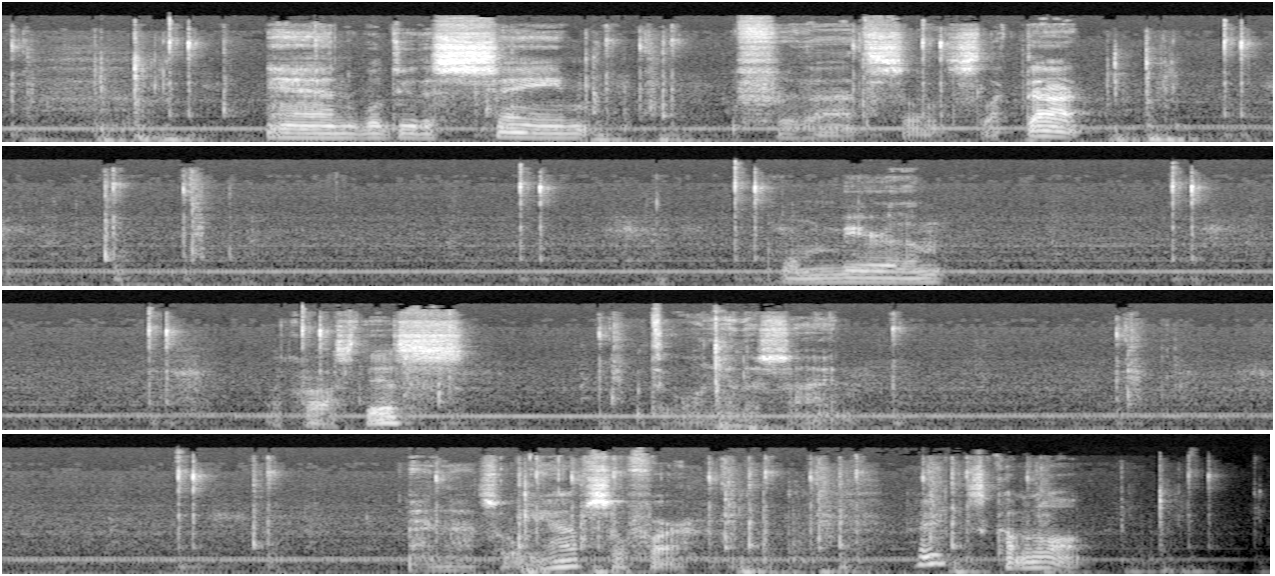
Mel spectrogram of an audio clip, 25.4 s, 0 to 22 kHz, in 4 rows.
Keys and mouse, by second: 0.1 middle click, 0.7 ctrl+s, 4.6-5.7 drag, 5.7 shift+s, 8.9-11.8 drag, 13.4-15.1 drag, 14.5 middle click, 16.3 a, 16.7-18.2 middle drag, 19.9 click, 20.4-21.8 middle drag, 24.8 ctrl+s.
